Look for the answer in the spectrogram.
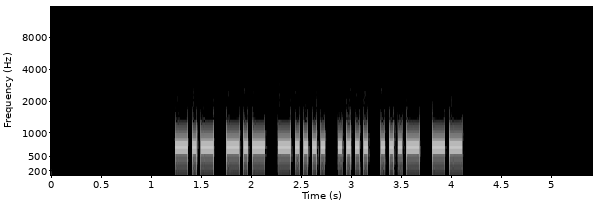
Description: Morse code, heard as a keyed tone, about 28 wpm, 700 Hz. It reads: KK6HVM
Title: USA Call Signs - 6 Characters - 2x Character Spacing - 28wpm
